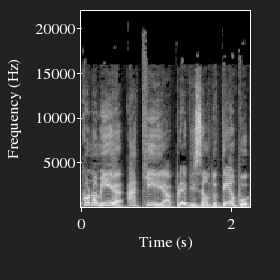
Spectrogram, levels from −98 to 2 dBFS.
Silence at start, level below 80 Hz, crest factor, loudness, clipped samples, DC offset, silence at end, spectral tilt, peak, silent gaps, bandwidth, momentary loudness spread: 0 s; -36 dBFS; 12 dB; -12 LUFS; under 0.1%; under 0.1%; 0 s; -3.5 dB/octave; 0 dBFS; none; over 20 kHz; 3 LU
